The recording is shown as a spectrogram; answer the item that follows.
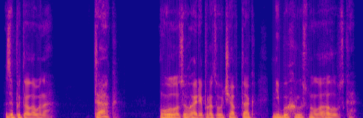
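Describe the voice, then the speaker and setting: A man reading a novel aloud as an audiobook narrator, in brisk, even storytelling. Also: mid-range voice, no echo, studio quality.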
